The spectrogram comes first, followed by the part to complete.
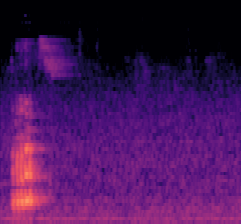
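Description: A short, muffled vocal sound from a man inside a full-face helmet, just after the start, followed by a faint brief rustle. After that only a low steady room hum remains.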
